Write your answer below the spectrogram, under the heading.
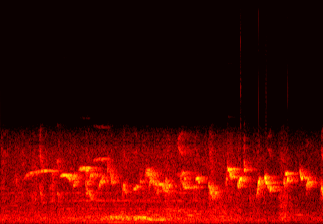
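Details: Yellow-vented bulbul singing vigorously, a recording used to lure and tutor cage birds; starts quiet, then short slurred whistled phrases rise and fall in quick succession, some notes bubbling, with a soft hiss underneath.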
